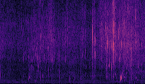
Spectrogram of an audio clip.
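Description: Water sloshing and dripping as a landing net holding a golden trout is lifted out of the pond, with a few small knocks over a faint steady hum.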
